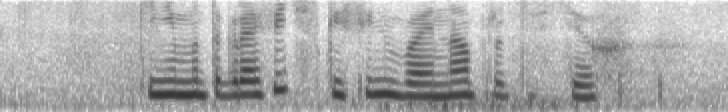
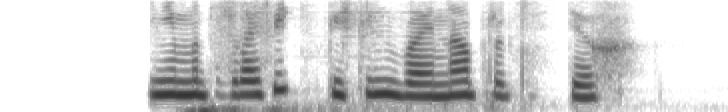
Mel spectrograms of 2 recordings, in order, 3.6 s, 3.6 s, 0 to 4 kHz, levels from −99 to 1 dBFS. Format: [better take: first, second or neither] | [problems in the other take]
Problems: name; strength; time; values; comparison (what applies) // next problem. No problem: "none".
first | noise reduction (neural mask model DeepFilterNet 3)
